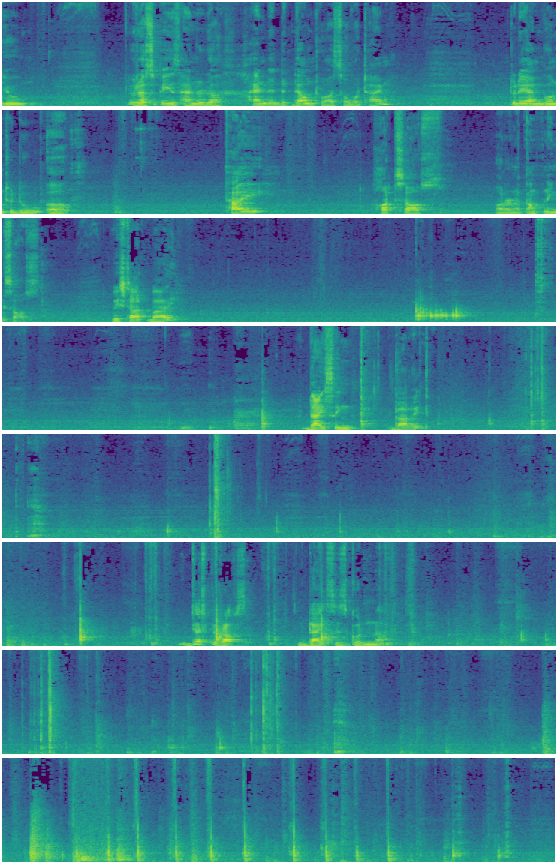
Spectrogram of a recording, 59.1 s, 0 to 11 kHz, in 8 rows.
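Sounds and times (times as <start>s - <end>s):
knife chopping on board: 39.7s - 41.4s, 52.1s - 58.6s.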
